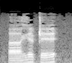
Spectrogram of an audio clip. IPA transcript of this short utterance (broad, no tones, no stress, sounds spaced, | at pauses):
a ɣ ɛ ʈ ɛ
